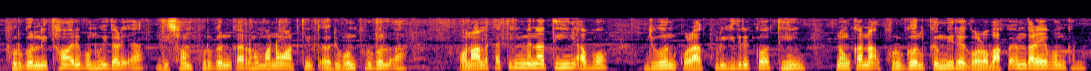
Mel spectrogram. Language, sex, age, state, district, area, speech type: Santali, male, 45-60, West Bengal, Purulia, rural, spontaneous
